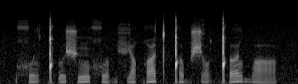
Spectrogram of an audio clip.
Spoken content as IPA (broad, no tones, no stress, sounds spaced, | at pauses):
χʷ ʌ l ǃʼ ʊ ʃ ũ χʷ ɑ b fʲ ɔ qʷ ɜ t ǃ ʌ b ʃ ɔ ǃʼ ʌ l b ɑ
